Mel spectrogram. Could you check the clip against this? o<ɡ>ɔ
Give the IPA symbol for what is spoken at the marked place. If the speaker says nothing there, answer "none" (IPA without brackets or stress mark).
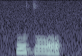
d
